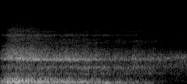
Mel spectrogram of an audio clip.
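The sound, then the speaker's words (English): One slow, deep breath during a calm grounding exercise, a soft airy hiss that starts fairly strong and gradually fades over about two seconds. “we're going to take 3 slow, deep breaths. Breathe in. Breathe out.”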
